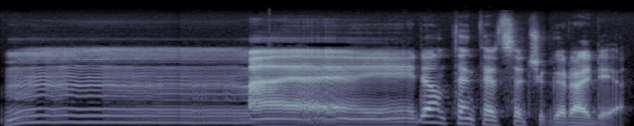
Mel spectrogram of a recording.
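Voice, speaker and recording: A man voicing a calm, conciliatory god and husband in a storytelling session, soft-spoken, hesitant and placating. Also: high-pitched, very slow, creaky, clear, resonant tone, pitched above the performer's own voice, full character voice. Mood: gently reasoning.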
